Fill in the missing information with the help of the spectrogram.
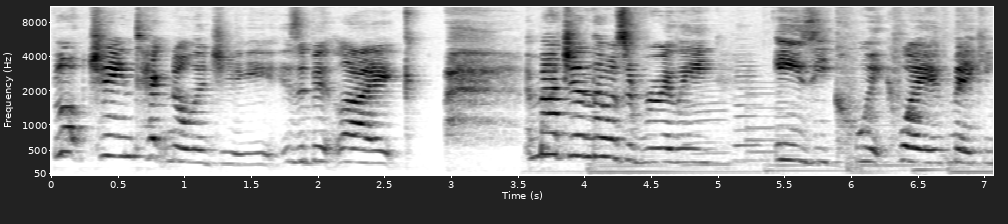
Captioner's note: sigh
